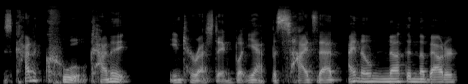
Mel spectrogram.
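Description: A man with a lowish, expressive voice speaks fairly quickly as he co-hosts a podcast. He chats casually about comics and shows with geeky enthusiasm, often circling back to rephrase what he just said.

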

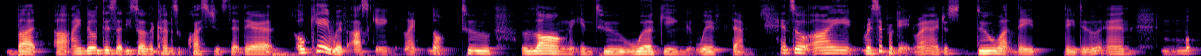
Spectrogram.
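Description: A dark-toned, medium-pitched voice belongs to a Malaysian podcast host discussing management ideas. His casual monologue is thoughtful, full of fillers, and keeps restarting.

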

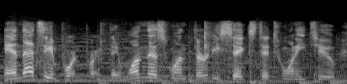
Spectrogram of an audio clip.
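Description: A man gives live radio sports commentary in a medium-pitched voice. He ad-libs haltingly, and music is clearly audible behind him. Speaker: play-by-play sports announcer. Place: at a sports field.

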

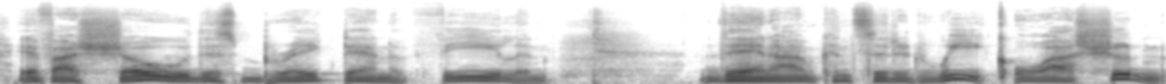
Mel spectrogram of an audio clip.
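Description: A man with a campy, theatrical auntie-like manner and drawn-out words, talking casually and unscripted to his podcast listeners. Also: fairly low pitch, a little mellow, no room sound, clean studio sound. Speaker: podcast host and storyteller.

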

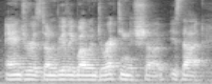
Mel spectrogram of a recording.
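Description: A man's voice: on the low side, level tone, fairly quick, fairly bright tone. A young man of about twenty-one with a Queensland Australian accent, chatting casually in an interview as an actor. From Brisbane, Australia. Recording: echoey room.

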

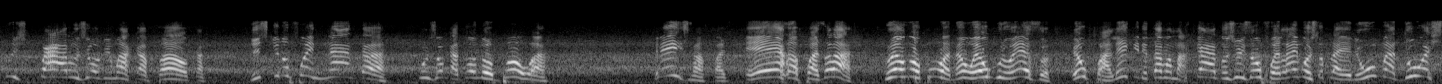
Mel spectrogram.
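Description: A Brazilian man giving colloquial, animated live radio commentary on a football match. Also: very high voice. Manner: colloquial, animated play-calling. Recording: dull, lo-fi sound with faint noise.

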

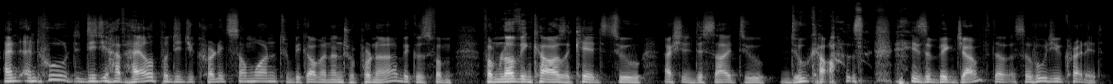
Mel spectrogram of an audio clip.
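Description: A man's voice: medium pitch, moderate pace, few pauses. Male interviewer, scripted intro and questions. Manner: amused, laughs often between questions.

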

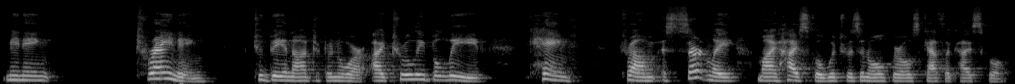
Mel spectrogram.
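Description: A woman in her seventies hosting an interview, talking in a chatty way with many fillers and restarts, and coughing now and then. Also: on the low side. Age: 70s. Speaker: host. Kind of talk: casual interview chat.

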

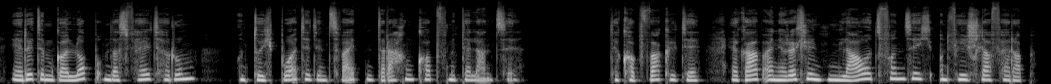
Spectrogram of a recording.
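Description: A woman narrating a fairy-tale legend in a calm, even reading voice. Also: medium pitch, husky, no room sound, studio quality.

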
